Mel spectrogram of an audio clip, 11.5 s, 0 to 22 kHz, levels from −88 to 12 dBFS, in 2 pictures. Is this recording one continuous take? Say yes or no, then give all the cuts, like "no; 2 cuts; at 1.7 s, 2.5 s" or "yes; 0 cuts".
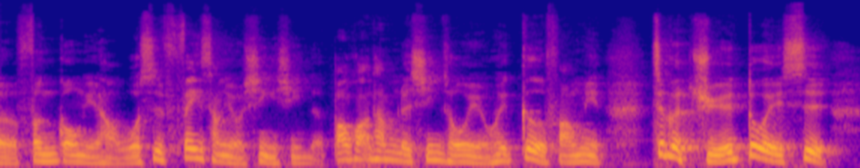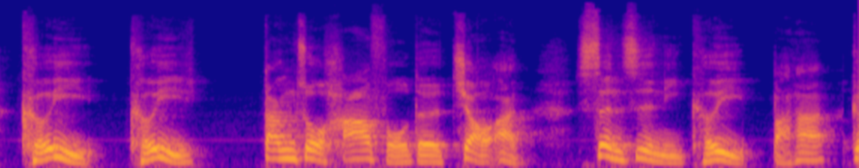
yes; 0 cuts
